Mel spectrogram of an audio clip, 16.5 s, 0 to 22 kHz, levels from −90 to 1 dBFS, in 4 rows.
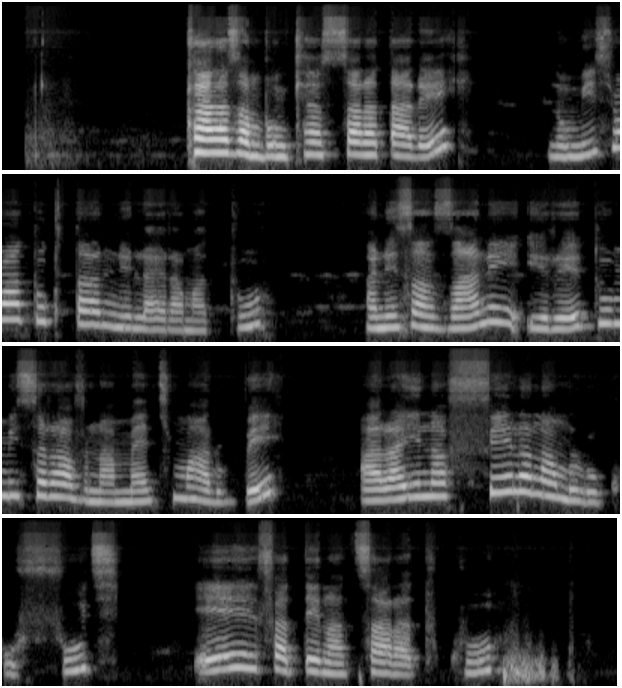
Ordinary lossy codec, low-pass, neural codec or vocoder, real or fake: Opus, 24 kbps; 19.8 kHz; vocoder, 44.1 kHz, 128 mel bands every 512 samples, BigVGAN v2; fake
